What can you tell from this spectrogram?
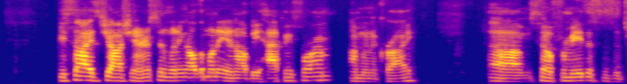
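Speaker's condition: No condition

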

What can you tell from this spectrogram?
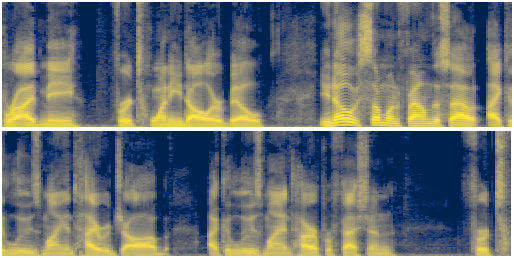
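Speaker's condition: No condition

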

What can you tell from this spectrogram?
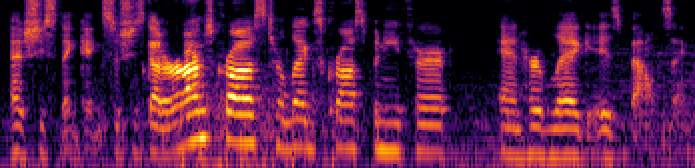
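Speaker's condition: No condition

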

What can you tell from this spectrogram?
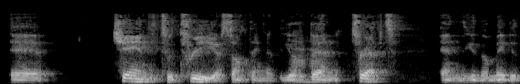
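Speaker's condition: No condition

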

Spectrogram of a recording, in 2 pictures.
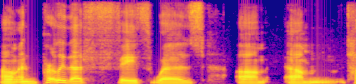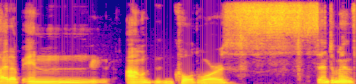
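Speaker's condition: Stuttering; not stuttering much currently; repeated sounds, prolonged sounds, blocks

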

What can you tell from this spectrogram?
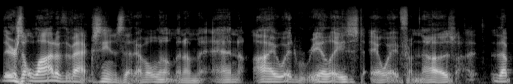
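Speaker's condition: Spasmodic dystonia; voice affected

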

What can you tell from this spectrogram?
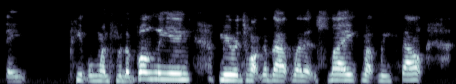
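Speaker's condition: Cleft lip and palate, bilateral

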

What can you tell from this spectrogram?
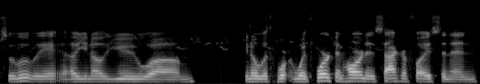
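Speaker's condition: No condition

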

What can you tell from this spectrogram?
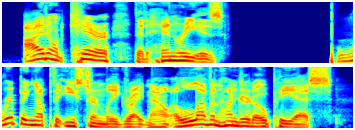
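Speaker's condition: No condition

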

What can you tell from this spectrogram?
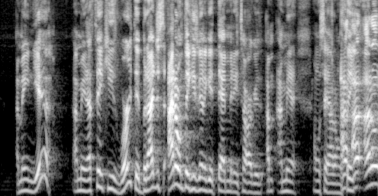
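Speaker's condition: No condition

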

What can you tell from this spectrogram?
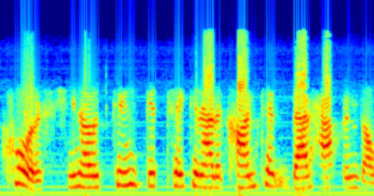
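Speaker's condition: Cerebral palsy; spinal cord surgery C1 to C7

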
